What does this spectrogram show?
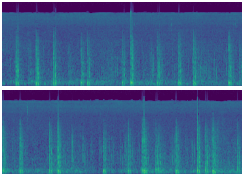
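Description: Aerial firework shells bursting: a rapid, irregular string of sharp bangs, about two to three a second.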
